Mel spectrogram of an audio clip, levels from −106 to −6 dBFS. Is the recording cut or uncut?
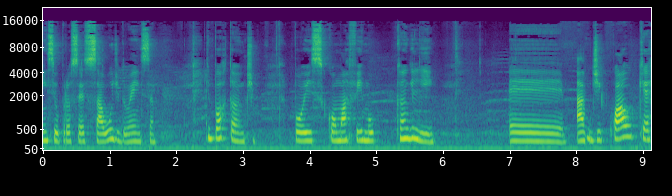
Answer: cut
